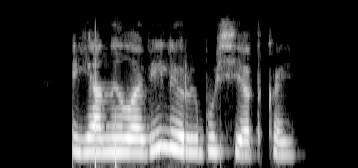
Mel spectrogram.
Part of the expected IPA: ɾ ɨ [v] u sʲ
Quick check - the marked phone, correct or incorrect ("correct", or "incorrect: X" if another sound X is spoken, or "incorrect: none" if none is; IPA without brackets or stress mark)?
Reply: incorrect: b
